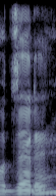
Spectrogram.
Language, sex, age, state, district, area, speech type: Odia, male, 30-45, Odisha, Cuttack, urban, spontaneous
